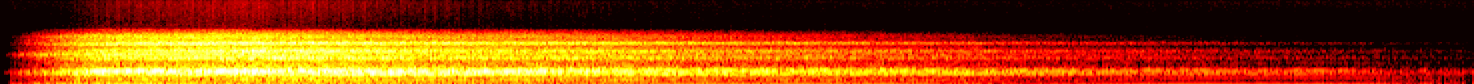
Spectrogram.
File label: Interior Texture High Screech Calls; Ambience; Indoor; Warframe; Infested Eris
